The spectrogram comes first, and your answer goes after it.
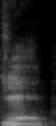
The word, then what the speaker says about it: Jed: Not Jedadia. Just Jed. One syllable, nice and simple.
